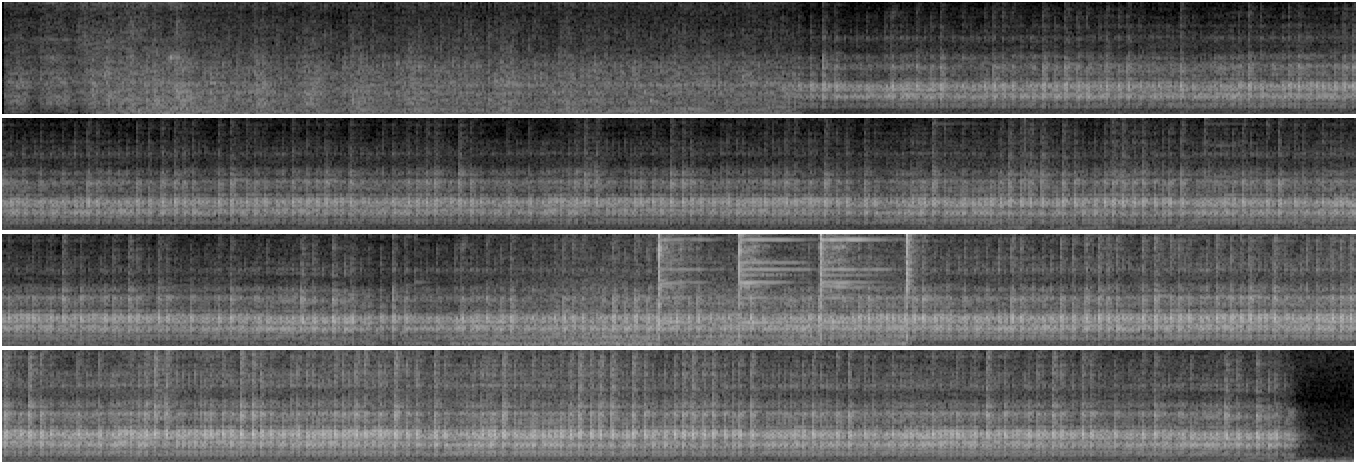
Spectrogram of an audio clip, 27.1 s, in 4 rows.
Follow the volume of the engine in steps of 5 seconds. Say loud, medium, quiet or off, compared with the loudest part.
medium, medium, medium, loud, loud, loud.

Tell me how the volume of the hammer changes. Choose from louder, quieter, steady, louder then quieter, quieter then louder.
louder.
